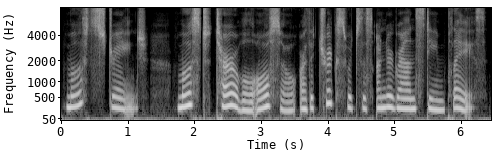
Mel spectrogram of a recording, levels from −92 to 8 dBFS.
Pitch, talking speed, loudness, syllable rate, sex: 245 Hz, 120 wpm, -16 LUFS, 3.4 syllables/s, female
